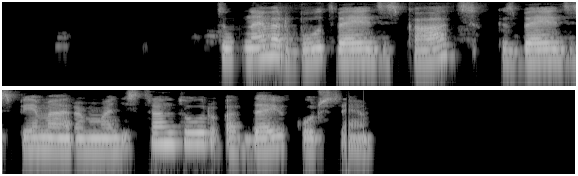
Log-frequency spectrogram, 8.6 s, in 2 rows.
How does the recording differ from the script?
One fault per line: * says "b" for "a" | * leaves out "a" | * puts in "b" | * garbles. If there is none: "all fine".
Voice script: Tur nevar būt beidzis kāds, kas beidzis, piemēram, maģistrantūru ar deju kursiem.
all fine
